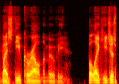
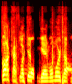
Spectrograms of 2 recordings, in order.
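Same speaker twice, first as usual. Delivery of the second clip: high, loud exclamation; exasperated outburst; 10 semitones higher, 11 dB louder than usual. Real, not acted. Co-host botching the dun dun dun, in a loud outburst. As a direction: burst out loudly over a botched take.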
